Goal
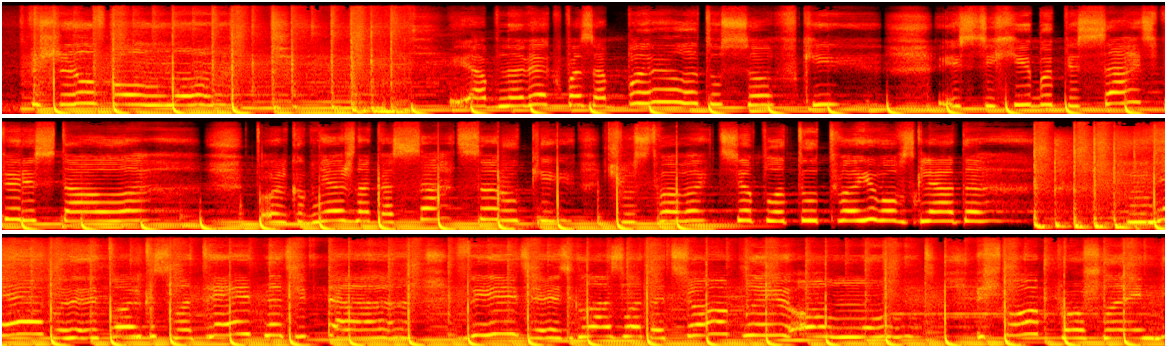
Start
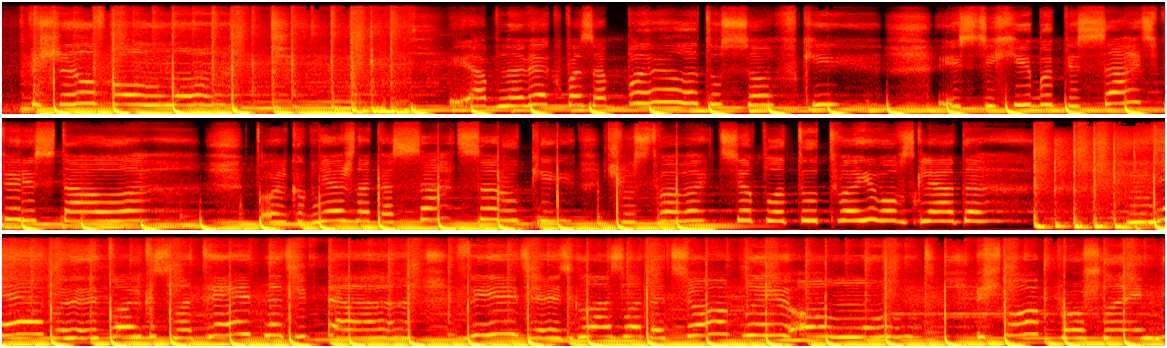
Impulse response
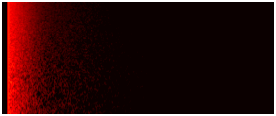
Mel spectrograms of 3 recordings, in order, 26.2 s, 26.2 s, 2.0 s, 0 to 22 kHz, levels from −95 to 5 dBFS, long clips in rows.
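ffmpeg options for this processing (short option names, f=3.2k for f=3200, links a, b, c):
-af "highpass=f=210:p=1,volume=2.5dB"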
